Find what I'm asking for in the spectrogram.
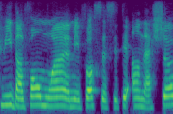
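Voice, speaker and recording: A woman with a Quebec accent speaks at a moderate pace and a medium pitch, in a dry, close sound with no echo against a quiet background. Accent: Québécois French. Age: 30s. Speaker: fitness instructor and eating disorder recovery blogger. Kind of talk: interview testimony. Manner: hesitant, many fillers and repetitions.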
